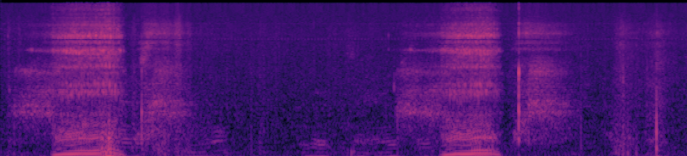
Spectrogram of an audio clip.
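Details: Deep rumbling snores, two breaths about four seconds apart with soft breathing between; snoring.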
